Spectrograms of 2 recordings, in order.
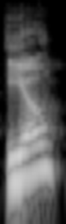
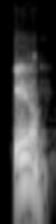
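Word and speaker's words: EoO: It's spelled E O. How do you say that? Eio. Eio.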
